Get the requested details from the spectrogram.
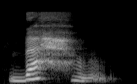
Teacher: And after giving rakhawa on ha, you are giving tawassut at the end.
